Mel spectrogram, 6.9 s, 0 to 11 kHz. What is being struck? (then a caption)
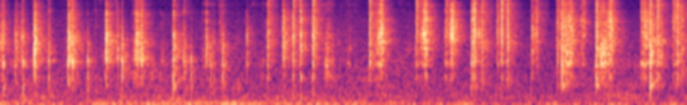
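Hard plastic game controller. Long blue nails tap quickly across the face and colored buttons of a black Xbox 360 controller made of hollow hard plastic. About 29 quiet, dry clicks come in a fast, uneven run, bright and crisp, centered around 1.5 kHz with almost no low end. Each click dies away almost instantly.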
